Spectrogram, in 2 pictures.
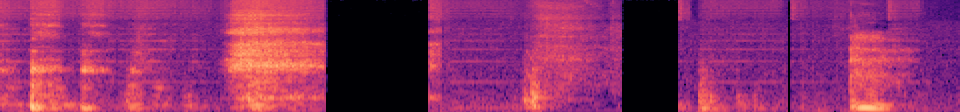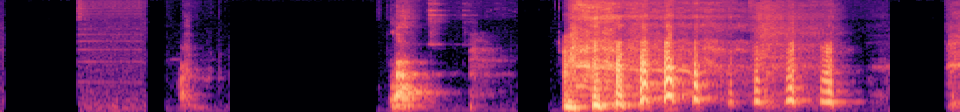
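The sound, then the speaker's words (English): A female dog barks in the room, sitting in a chair, with a few sharp, separate barks and then a louder, rapid run of yelps near the end, broken up by quiet pauses and small scuffling noises. “We have a dog in the room now.”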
